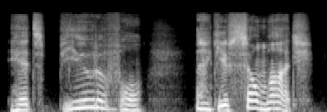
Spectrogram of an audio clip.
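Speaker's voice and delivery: high, slow, dreamy thanks. A narrator's reading. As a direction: breathe out the thanks, delighted. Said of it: "she looks at it dreamily".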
